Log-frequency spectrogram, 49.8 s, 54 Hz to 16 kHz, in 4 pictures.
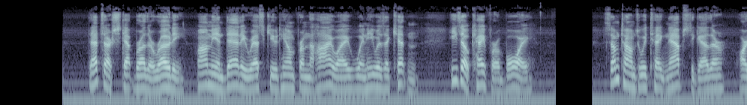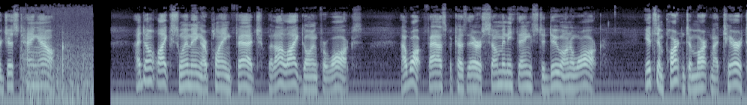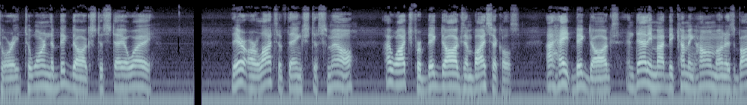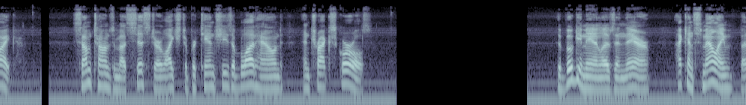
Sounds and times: Speech: 1.5 - 9.0, 10.1 - 13.4, 14.7 - 18.5, 19.1 - 22.6, 23.2 - 27.6, 28.8 - 37.8, 38.6 - 43.6, 46.7 - 49.7.

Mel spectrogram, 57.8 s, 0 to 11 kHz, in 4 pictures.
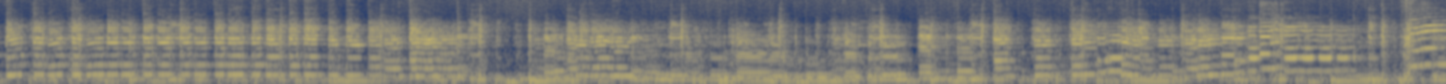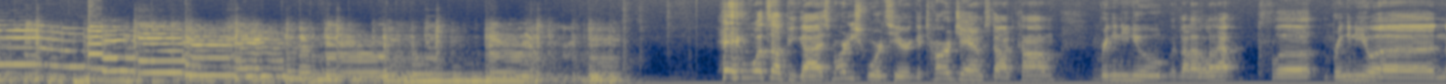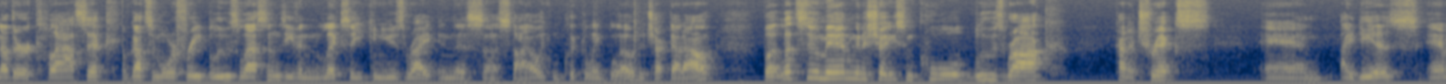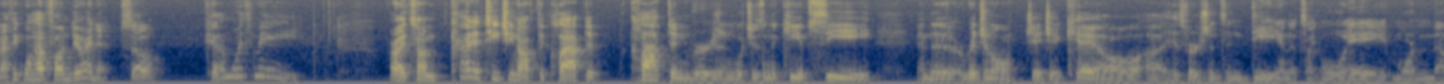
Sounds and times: Speech: 21.6 - 46.4, 47.3 - 57.8.

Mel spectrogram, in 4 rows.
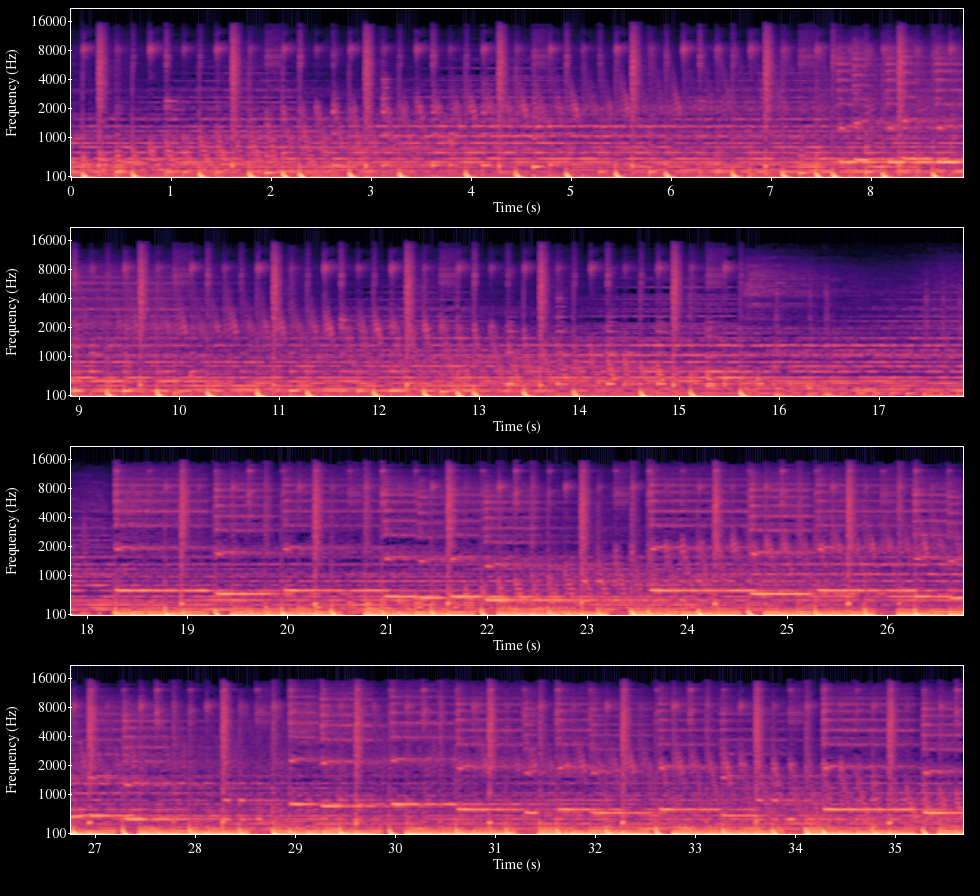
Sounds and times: Music: 0.0 - 35.6.

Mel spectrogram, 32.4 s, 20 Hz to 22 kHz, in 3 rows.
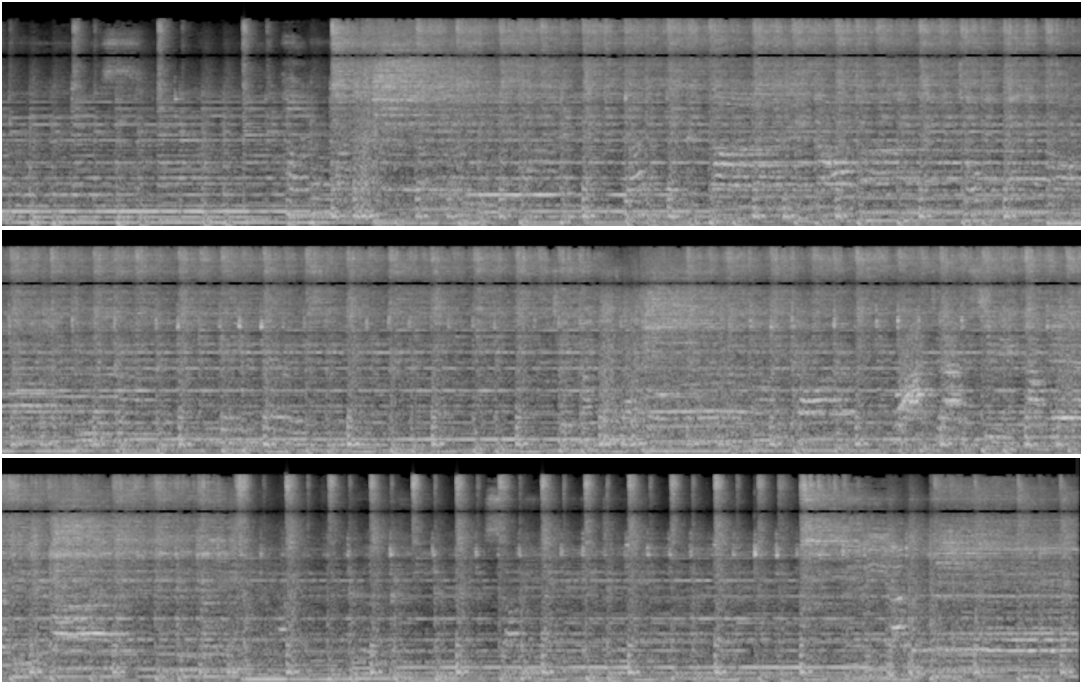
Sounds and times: Music: 0.0 - 32.3.

